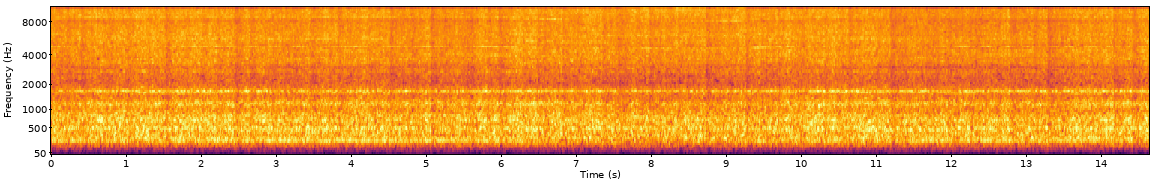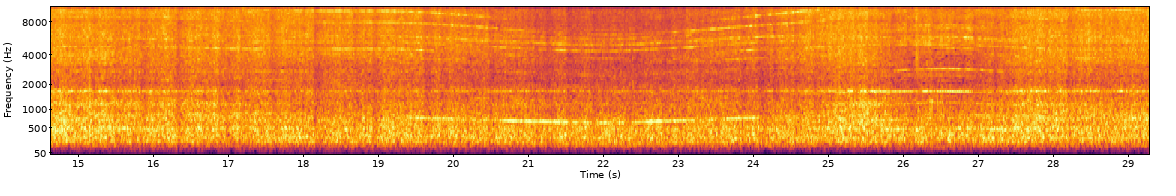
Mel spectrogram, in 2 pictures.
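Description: Cabin noise of an Embraer 145 on final approach: the rear-mounted Rolls-Royce AE3007 turbofans whining steadily over a constant rush of airflow. About two-thirds of the way through, the engine whine dips in pitch and comes back up as thrust is adjusted.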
